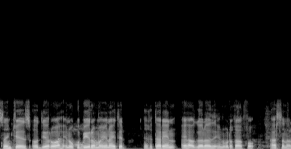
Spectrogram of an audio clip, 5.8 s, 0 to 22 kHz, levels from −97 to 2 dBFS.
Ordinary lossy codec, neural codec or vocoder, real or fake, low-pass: Opus, 64 kbps; none; real; 7.2 kHz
